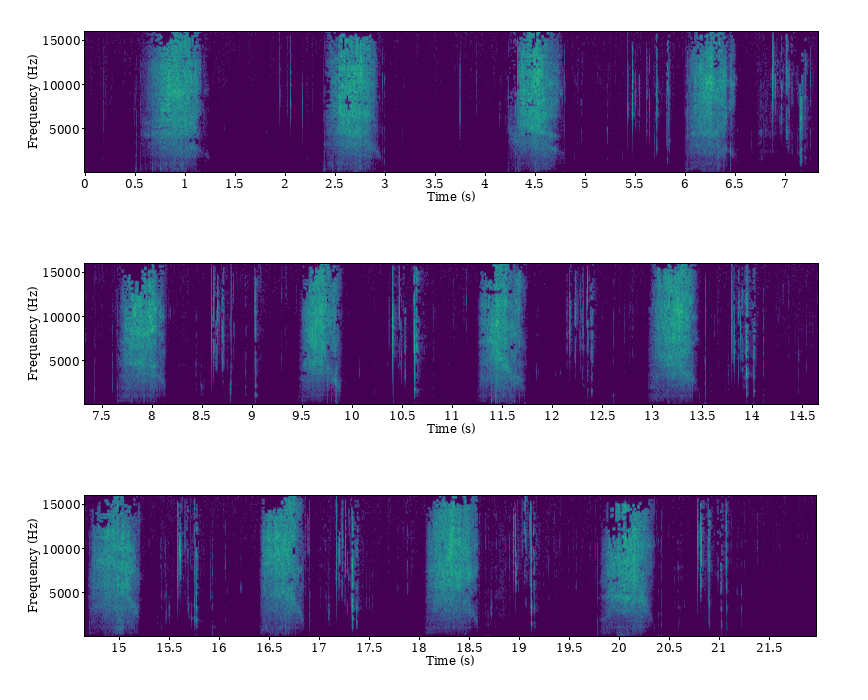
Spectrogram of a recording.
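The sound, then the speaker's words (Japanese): Wet licking and slurping on a saliva-soaked ball gag held in the mouth: many moist, smacking bursts repeat in a steady rhythm, quiet and without talk. “口に加えたままのギャグボールの唾液を、 舐め取っちゃおう。”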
